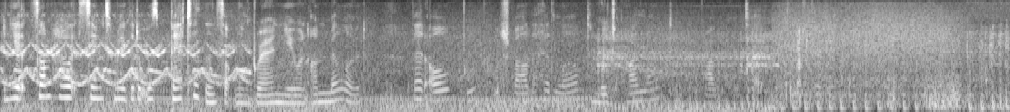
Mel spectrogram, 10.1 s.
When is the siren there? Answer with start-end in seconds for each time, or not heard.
0.0-2.5.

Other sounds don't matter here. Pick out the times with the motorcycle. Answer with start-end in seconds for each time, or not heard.
0.1-10.0.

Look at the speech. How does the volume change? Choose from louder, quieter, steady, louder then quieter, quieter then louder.
quieter.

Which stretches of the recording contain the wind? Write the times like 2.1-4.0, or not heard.
0.0-10.0.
